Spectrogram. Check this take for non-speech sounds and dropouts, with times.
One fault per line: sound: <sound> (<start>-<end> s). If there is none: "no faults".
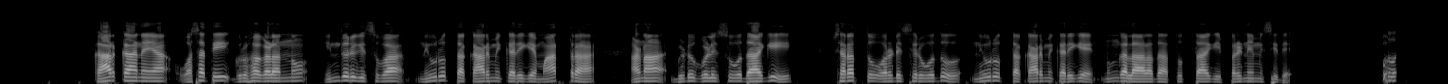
sound: laugh (13.8-14.0 s)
